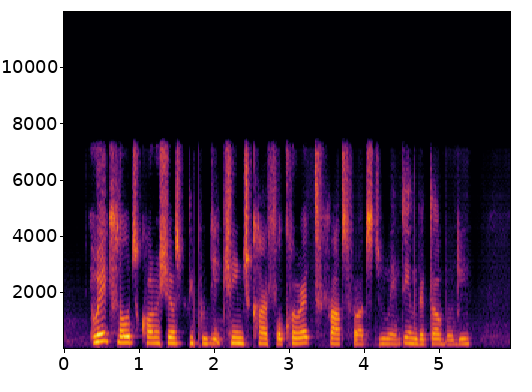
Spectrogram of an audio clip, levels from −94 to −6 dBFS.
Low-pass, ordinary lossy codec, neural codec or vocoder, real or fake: 7.2 kHz; none; codec, 16 kHz, 1 kbps, X-Codec, HuBERT features, trained on general audio; fake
